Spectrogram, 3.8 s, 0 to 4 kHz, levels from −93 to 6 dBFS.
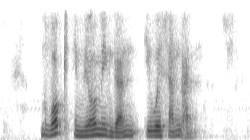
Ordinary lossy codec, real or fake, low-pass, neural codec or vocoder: AAC, 32 kbps; fake; 3.6 kHz; codec, 16 kHz in and 24 kHz out, 0.8 kbps, FocalCodec, streaming, 65536 codes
